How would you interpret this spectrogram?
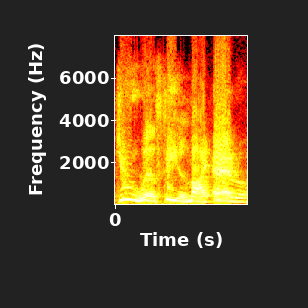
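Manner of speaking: slow, portentous stand voice; drawn-out theatrical proclamation; spirit voice. Acted. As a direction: pronounce it like an otherworldly judge. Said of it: "He's like".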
